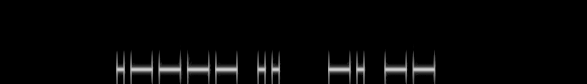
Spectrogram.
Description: Morse code, heard as a keyed tone, about 17 wpm, 700 Hz. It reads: 1I NM
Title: Winter Field Day Exchanges Encore 17wpm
